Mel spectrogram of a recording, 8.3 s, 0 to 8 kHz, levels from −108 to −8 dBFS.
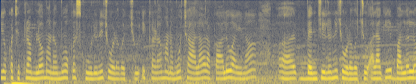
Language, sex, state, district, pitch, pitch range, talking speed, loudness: Telugu, female, Andhra Pradesh, Krishna, 215 Hz, 205-230 Hz, 115 wpm, -17 LUFS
